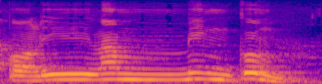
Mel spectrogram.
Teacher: Ada fathah tanwin bertemu dengan mim, dibaca idgham bi gunnah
